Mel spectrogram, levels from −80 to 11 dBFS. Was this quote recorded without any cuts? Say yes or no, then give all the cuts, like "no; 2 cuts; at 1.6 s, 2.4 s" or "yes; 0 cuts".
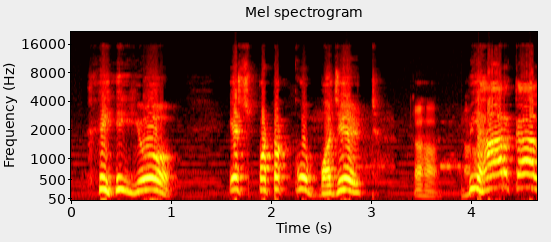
yes; 0 cuts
